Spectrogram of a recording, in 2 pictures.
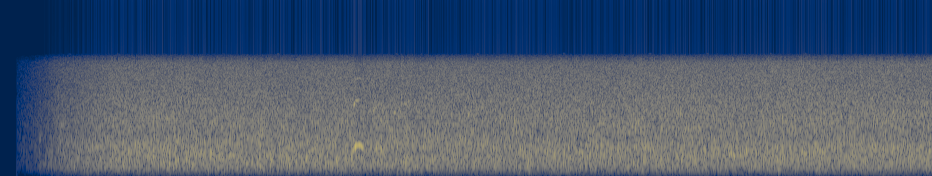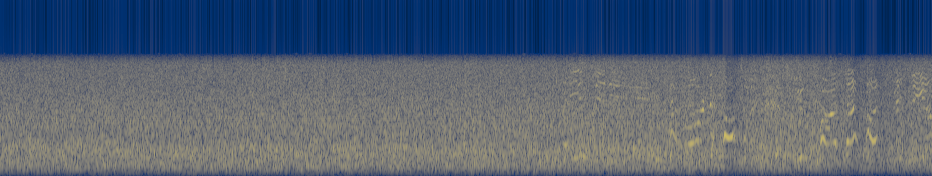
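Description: River rapids rushing steadily over a shallow rocky bed, a constant wash of white-water noise that fades in over the first second.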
